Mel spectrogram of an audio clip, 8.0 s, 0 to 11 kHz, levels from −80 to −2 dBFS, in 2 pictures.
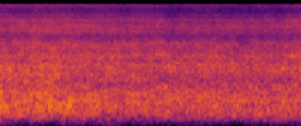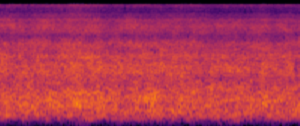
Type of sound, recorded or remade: remade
